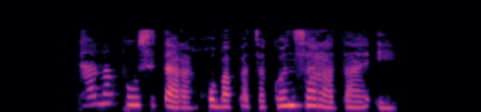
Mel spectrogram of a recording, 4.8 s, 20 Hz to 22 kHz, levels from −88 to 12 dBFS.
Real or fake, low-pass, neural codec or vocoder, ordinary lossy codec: real; 7.2 kHz; none; Opus, 64 kbps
